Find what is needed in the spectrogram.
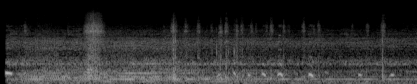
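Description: A woman whimpering softly in short, broken sobs over a steady hum, with a few sharp clicks, the loudest about a second in.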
